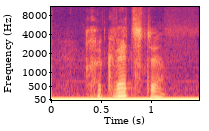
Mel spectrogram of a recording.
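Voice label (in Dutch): "gekwetste", Dutch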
